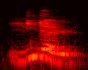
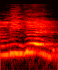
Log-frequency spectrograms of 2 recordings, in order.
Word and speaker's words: Lidl: Lidl, je prononce bien Lidl.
